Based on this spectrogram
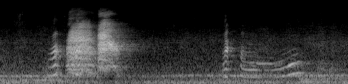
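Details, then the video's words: A talking Alexandrine parakeet gives two harsh, raspy bursts, then a few clipped, speech-like syllables with rising and falling inflection, over a faint steady hum. "Alexandrine Talking Parrot"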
